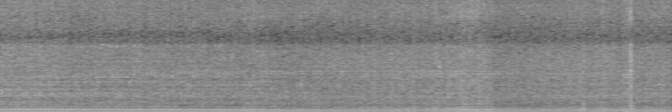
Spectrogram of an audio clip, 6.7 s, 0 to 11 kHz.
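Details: 1972 Ford F100 Custom straight-six, previously seized and neglected, run without its front exhaust pipe, fed from a gas bottle with the carb leaking badly: loud, raw, steady idle with an even low drone and no stumble; normal running without exhaust.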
